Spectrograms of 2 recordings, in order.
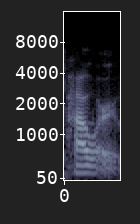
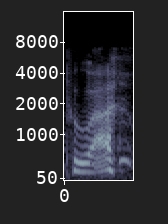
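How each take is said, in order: First: It sounds like the English word 'power'. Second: It sounds like two syllables, 'poo-ah'. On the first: The speaker calls it right. "pronounced like power as in power" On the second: The speaker calls it wrong. "not pua, which is what people"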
